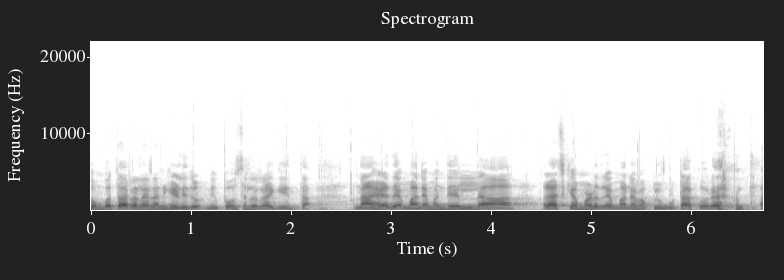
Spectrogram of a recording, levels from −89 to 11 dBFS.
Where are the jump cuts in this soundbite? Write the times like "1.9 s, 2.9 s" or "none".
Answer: none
